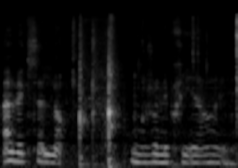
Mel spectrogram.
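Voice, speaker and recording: A woman's voice: on the low side, flat delivery, moderate pace, heavy background noise. Enthusiastic young woman chatting about makeup. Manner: enthusiastic, repeats words for emphasis. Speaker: beauty vlogger. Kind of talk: casual haul video chat.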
